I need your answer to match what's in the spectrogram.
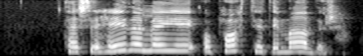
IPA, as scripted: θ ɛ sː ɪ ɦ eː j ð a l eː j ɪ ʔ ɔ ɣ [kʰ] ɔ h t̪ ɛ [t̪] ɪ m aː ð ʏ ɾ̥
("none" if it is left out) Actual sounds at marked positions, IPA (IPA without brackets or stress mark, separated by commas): pʰ, t̪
